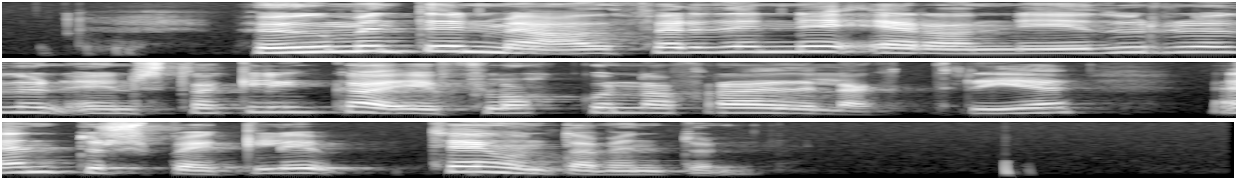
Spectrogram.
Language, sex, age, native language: Icelandic, female, 60-69, Icelandic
